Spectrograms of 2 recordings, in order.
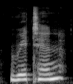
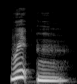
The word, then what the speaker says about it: written: Ridge but similarly don't say written or written say written don't say kitten or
